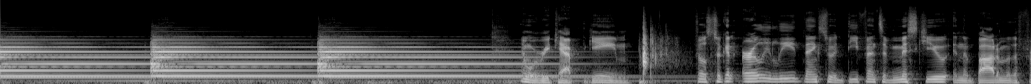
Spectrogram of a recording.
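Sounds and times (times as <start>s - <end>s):
large bell ringing: 0.0s - 7.5s
speech: 5.2s - 10.3s.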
